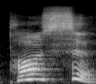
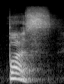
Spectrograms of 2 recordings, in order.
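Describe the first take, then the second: First: The word is said with two syllables. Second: The word is said with one syllable. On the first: The speaker calls it wrong. "버스 이렇게 되면 이파장이 되고요" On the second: The speaker calls it right. "모두 다 이름절로 소리를 내야 됩니다"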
